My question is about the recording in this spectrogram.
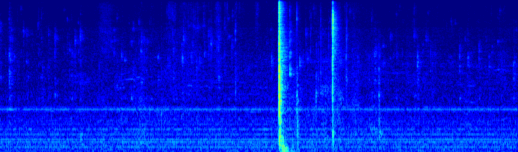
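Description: Two sharp clicks, the first the louder, less than a second apart near the middle, as eyeliner pens are swapped on the makeup table, over a faint steady room hum.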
